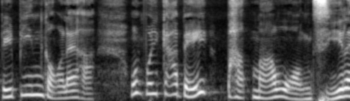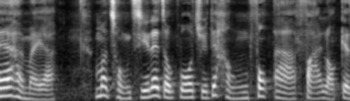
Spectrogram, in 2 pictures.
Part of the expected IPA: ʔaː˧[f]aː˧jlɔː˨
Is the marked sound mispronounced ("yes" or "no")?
no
